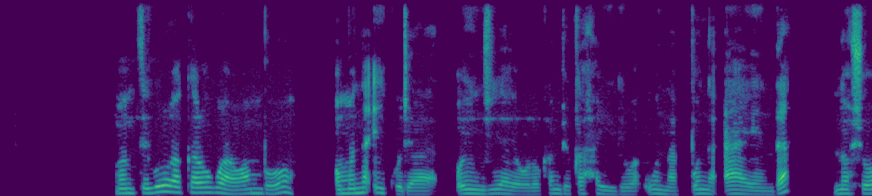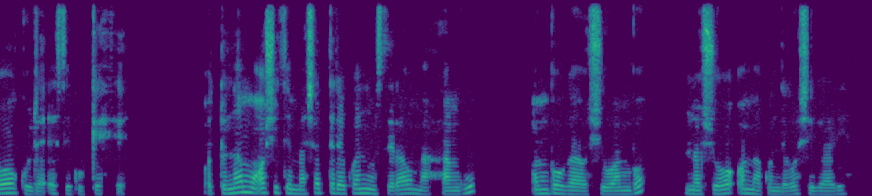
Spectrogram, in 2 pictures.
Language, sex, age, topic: Oshiwambo, female, 18-24, agriculture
